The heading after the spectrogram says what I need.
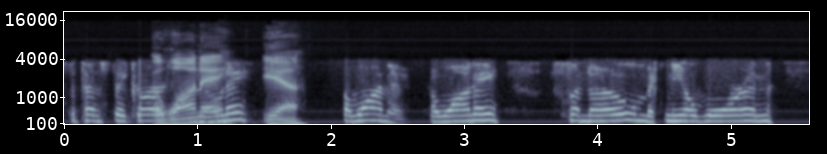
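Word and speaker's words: Ioane: How did you pronounce the Penn State guard? Iwane?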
